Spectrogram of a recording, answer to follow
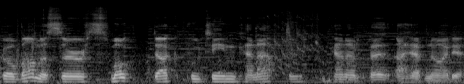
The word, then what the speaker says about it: canapé: When President Barack Obama served smoked duck poutine canapé, I have no idea how to pronounce it.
